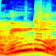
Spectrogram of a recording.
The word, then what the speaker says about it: हिंदू: का बिगड़ा हुआ नाम हिंदू है क्योंकि जब अब के लोग तुर्क के लोग यहां आते थे फारसी में एस का उच्चारण है होता है वो सिंधु नदी को हिंदू नदी कहा करते थे और सिंधु नदी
